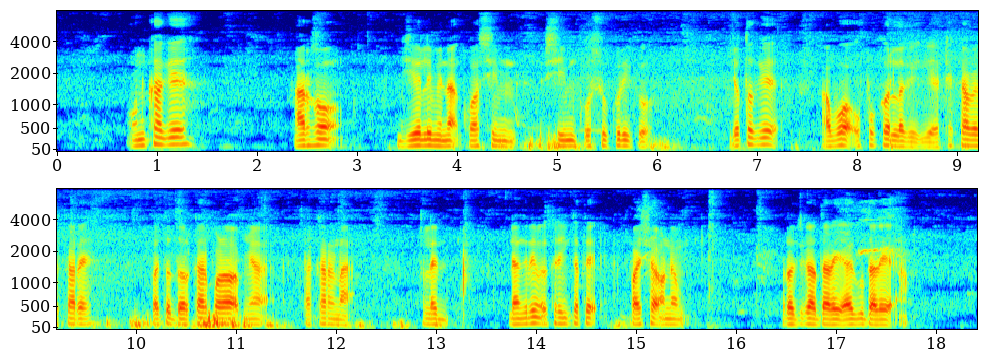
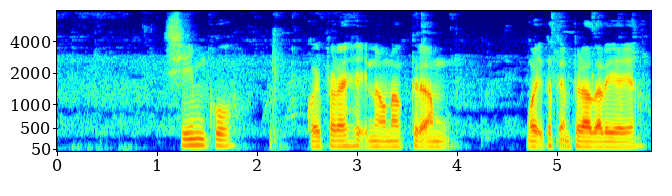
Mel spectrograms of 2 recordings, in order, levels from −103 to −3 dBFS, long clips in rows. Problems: constant background noise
